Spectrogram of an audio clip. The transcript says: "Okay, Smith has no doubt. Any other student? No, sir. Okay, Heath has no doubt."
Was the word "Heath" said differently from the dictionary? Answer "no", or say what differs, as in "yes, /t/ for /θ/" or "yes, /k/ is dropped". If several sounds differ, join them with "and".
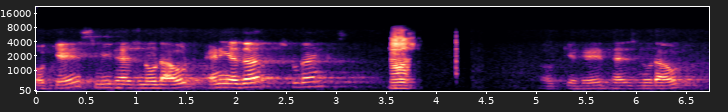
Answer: yes, /t/ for /θ/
